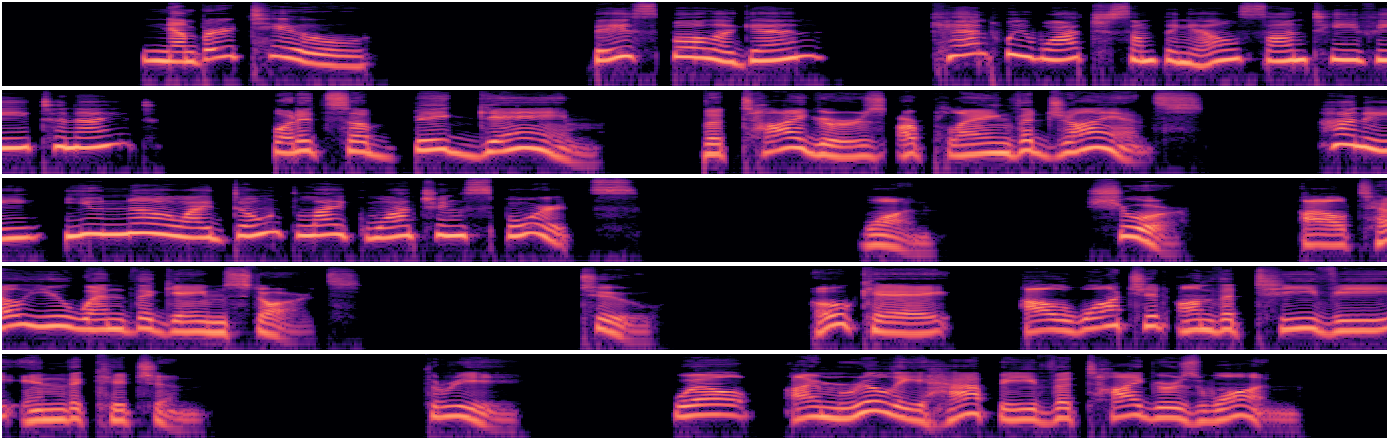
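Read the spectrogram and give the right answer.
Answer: 2: Okay, I'll watch it on the TV in the kitchen.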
